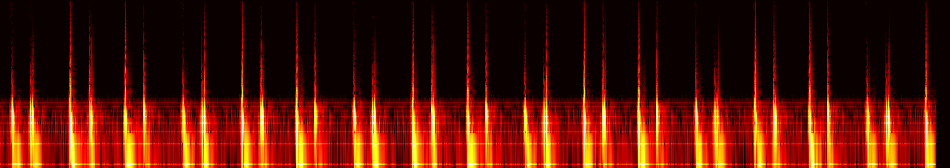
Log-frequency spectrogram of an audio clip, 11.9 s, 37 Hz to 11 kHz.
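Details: Steady, regular heartbeat of a female at about 84 beats a minute, each beat a clear lub-dub pair; normal heartbeat.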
